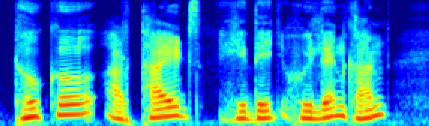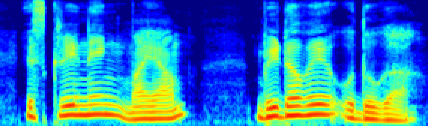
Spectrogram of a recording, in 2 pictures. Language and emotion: Santali, neutral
